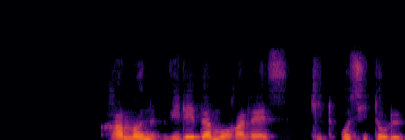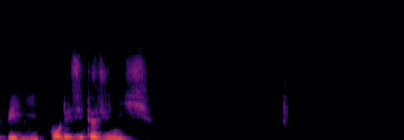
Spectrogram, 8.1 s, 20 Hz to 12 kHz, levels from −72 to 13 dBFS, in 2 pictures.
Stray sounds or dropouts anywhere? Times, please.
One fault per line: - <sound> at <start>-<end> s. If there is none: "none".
none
